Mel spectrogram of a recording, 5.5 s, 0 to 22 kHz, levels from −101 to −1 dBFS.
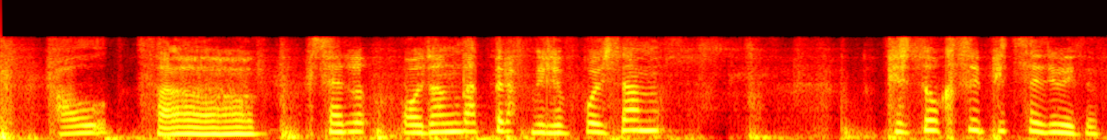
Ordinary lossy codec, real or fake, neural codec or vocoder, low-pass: none; fake; codec, 16 kHz in and 24 kHz out, 0.8 kbps, FocalCodec, streaming, 65536 codes; 7.2 kHz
